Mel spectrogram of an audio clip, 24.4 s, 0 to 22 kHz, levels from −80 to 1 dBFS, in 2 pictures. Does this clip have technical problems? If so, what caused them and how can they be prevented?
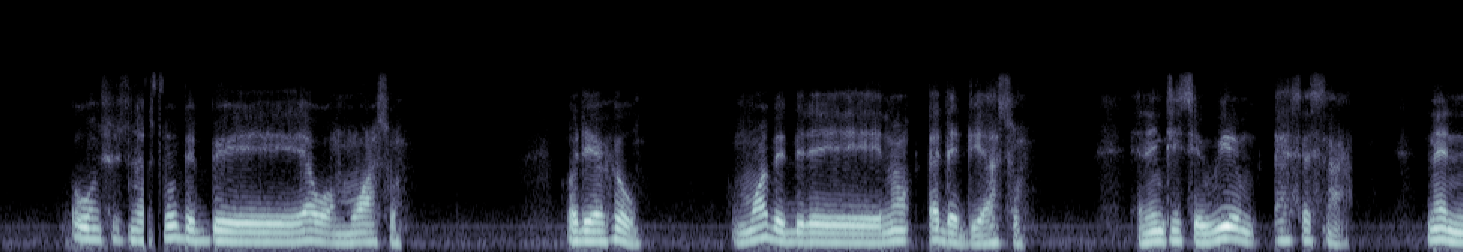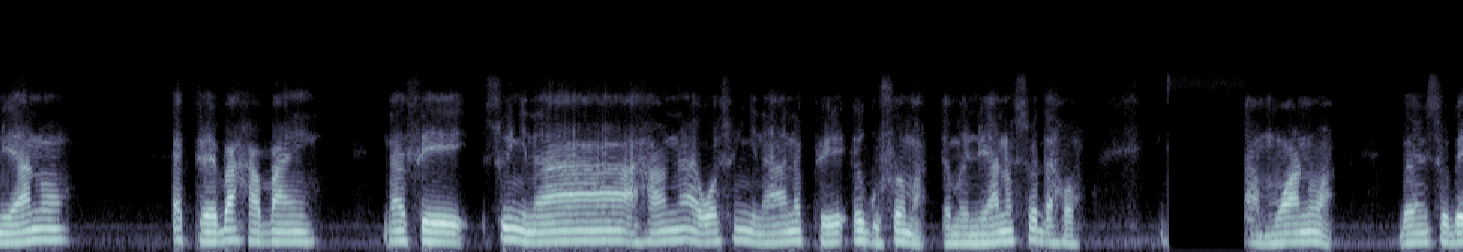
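Yes. Throughout, the speech has the rough, raspy texture of the AMR wideband (HD Voice) codec at a low rate, which fits 8.85 kbit/s. A spectrogram shows detailed energy only up to 6.4 kHz, a smeared noise band to 7 kHz, and nothing above. Using 12.65 kbit/s or higher prevents this.

Lost AMR speech frames cause two problems. From 1.20 to 1.37 s, scattered losses totalling 0.1 s in runs of up to 40 ms cause brief warbles. From 21.91 to 22.73 s, a 0.64 s loss makes the decoder repeat stale settings at falling gain. The sound drops to near silence within two frames, and returns weak before "no a". The waveform shows a decaying envelope and then a flat gap. Better radio coverage and stronger error protection prevent this.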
